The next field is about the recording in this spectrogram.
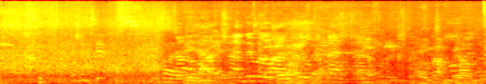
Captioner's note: quiet background chatter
